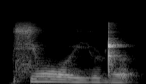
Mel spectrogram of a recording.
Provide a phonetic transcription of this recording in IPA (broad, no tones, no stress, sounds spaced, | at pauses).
sʲ oː j ʉ ɖ ə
